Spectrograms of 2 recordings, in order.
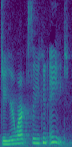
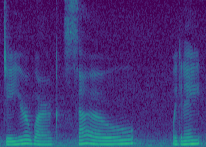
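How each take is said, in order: First: Said in the usual way. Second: "so" hugely drawn out, then a pause; stress on SO. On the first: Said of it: "I say this all the time". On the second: Shown as a demonstration. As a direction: stretch "so" long before finishing the sentence. Isolates "so" for the grammar question.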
